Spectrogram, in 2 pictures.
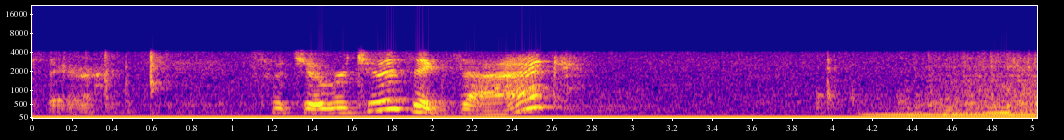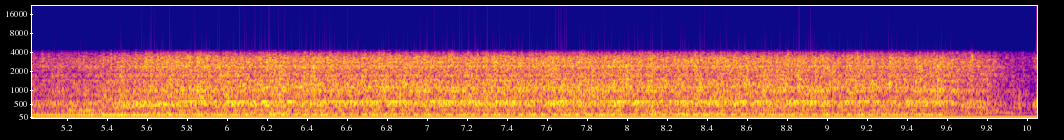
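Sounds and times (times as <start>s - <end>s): sewing machine running: 4.2s - 10.0s.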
